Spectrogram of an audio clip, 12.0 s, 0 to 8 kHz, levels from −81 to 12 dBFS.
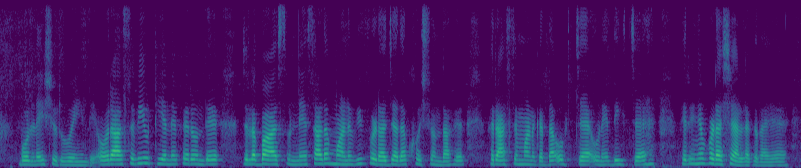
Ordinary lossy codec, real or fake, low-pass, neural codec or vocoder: none; real; none; none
